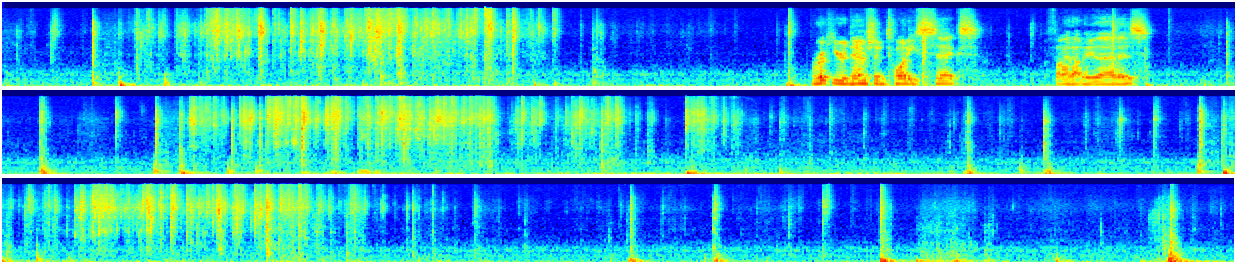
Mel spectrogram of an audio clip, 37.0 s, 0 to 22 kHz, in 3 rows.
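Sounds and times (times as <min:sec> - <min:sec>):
cards rustling and clicking: 0:14.2 - 0:20.7.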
